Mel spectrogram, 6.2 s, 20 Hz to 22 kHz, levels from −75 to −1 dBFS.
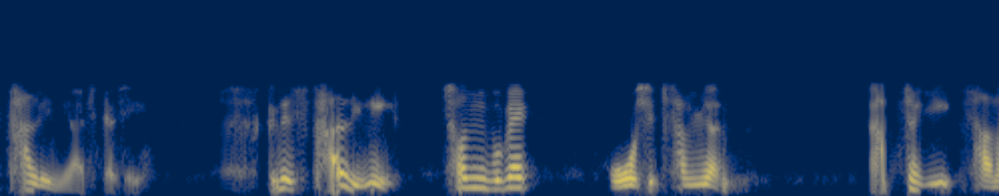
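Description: From the start, the speech carries the signature of the Codec 2 vocoder. Pitch, voicing, energy and a coarse spectral envelope are sent in place of the waveform, and the decoder rebuilds the voice from sine waves. The result is heavily damaged, robotic and buzzy. The band is confined to roughly 200 Hz to 3.6 kHz, with nothing above 3.8 kHz, which fits Codec 2 running at its top rate of 3.2 kbit/s.

At 4.52 to 4.60 s a phantom power thump breaks in: a deep, low-frequency knock caused by a supply being switched on a live input, its voltage step passing through the coupling capacitors. It is short and dies away quickly, decaying in about 17 ms, so it registers as a dull thud rather than a lingering boom.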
